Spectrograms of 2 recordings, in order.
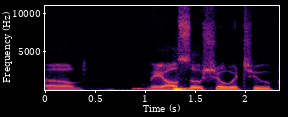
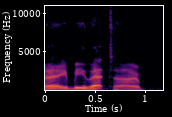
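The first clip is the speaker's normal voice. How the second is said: ordinary talk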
